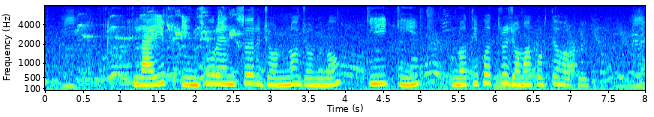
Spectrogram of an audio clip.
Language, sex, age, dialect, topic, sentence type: Bengali, female, 18-24, Jharkhandi, banking, question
